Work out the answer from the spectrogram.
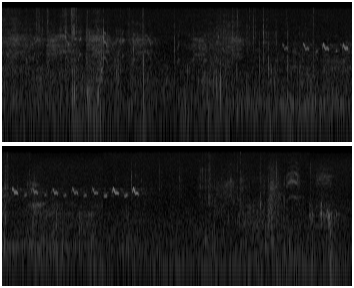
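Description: Faint outdoor quiet: a bird gives a quick run of about ten short, high chirps, about three a second, in the middle of the stretch, with a few faint scuffs and clicks around it.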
